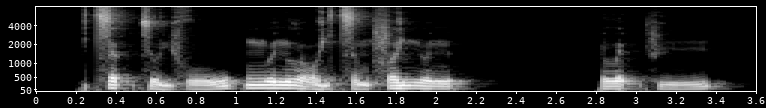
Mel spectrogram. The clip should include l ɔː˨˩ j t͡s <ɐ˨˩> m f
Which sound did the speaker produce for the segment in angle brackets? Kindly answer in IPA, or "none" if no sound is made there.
ɐ˨˩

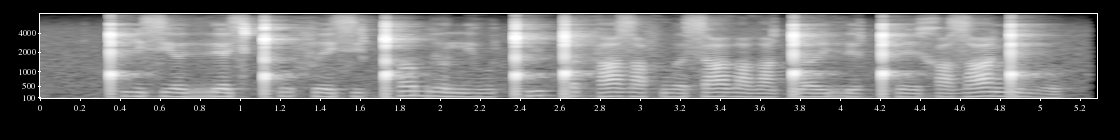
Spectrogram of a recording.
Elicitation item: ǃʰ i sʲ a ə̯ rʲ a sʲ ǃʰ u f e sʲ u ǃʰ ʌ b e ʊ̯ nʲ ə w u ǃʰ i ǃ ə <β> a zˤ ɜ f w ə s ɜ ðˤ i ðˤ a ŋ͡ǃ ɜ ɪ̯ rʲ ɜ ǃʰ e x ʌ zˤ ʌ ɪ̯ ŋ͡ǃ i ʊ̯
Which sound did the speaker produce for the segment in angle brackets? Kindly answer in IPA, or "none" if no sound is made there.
h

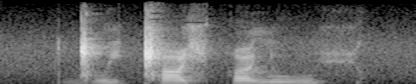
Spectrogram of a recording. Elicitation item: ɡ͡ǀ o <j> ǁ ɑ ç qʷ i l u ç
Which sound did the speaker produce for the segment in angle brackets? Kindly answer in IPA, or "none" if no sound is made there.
j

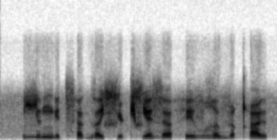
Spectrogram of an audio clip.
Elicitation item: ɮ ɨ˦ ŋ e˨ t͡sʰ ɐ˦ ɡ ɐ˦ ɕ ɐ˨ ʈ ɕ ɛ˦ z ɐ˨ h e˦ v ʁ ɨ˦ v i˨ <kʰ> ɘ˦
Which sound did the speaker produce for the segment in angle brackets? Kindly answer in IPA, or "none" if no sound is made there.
qʰ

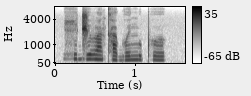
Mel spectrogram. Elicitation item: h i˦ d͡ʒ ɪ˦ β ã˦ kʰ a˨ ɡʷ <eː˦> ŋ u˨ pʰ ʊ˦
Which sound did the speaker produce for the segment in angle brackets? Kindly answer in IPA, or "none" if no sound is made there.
eː˦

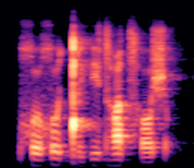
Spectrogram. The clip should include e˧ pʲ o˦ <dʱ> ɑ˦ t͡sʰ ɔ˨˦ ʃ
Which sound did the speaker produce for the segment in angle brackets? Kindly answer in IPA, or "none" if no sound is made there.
dʱ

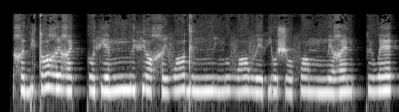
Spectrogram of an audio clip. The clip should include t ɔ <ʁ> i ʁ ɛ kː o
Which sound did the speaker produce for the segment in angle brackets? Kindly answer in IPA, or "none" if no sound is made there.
ʁ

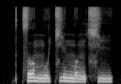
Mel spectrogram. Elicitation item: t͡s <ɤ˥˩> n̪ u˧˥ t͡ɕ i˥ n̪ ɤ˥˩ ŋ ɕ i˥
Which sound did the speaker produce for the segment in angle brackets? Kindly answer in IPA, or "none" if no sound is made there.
ɤ˥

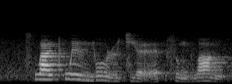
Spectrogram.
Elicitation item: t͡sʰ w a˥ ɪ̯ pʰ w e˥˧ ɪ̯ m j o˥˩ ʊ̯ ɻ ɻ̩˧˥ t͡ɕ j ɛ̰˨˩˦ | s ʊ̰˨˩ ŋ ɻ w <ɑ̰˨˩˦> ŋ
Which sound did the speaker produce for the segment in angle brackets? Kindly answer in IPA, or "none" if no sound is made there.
ɑ˥˩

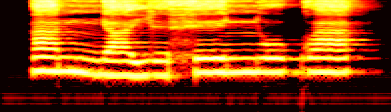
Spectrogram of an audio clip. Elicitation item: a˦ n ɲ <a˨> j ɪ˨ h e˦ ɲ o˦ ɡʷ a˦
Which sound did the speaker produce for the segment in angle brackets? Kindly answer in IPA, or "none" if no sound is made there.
a˨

